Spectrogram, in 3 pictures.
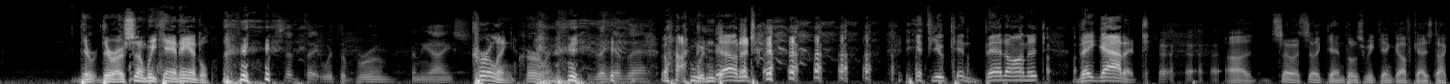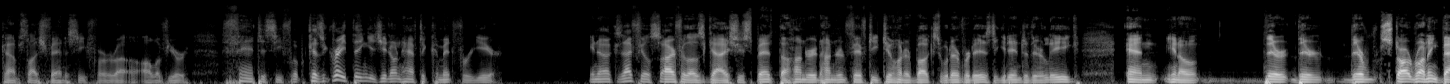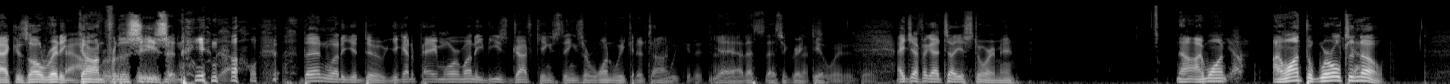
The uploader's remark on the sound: Live from The Polo Fields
